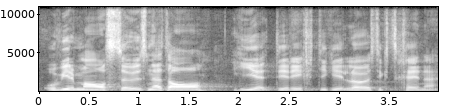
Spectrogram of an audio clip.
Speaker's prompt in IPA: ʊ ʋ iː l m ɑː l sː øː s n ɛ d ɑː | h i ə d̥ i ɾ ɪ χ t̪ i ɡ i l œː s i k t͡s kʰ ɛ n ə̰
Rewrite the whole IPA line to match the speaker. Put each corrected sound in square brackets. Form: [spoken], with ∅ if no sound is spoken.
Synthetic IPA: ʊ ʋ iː [ɾ] m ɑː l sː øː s n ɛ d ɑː | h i ə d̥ i ɾ ɪ χ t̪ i ɡ i l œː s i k t͡s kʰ ɛ n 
